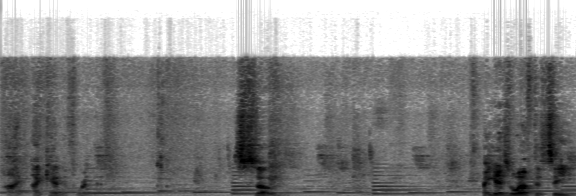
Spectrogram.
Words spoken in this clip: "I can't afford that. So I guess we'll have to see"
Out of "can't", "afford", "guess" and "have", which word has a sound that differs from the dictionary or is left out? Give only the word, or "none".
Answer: have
